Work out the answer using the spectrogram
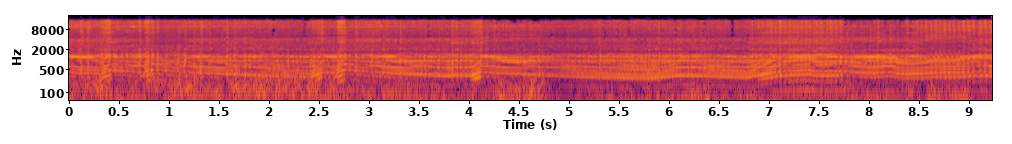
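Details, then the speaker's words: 1985 Yamaha YZ80 two-stroke dirt bike after a rebuild, warm, accelerating: a crisp rasp climbs cleanly through each gear with quick, even revs and no misfire. The silencer is not working well. Normal running under acceleration. "sounds so good yeah she's sounding pretty good that's crazy obviously the silencer is not really working too great but uh yeah she's ripping good wow"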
